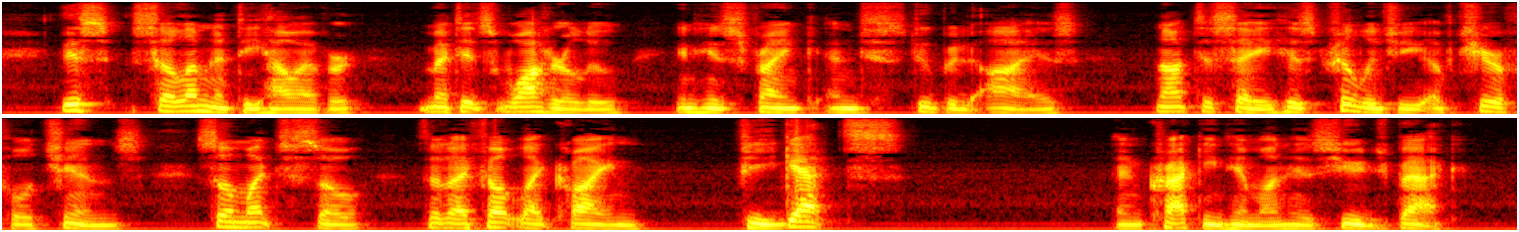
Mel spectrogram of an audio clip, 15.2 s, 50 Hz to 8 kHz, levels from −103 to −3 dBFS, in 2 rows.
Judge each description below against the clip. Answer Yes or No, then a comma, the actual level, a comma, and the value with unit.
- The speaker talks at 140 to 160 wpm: Yes, average, 145 wpm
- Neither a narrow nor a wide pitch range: Yes, average, 3.0 semitones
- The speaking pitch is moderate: No, low, 105 Hz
